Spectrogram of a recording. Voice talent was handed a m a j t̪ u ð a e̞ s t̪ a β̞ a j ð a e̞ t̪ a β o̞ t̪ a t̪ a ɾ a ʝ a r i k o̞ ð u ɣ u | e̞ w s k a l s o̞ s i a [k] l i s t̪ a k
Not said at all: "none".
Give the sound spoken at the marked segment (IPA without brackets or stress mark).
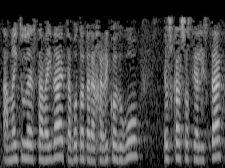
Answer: none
